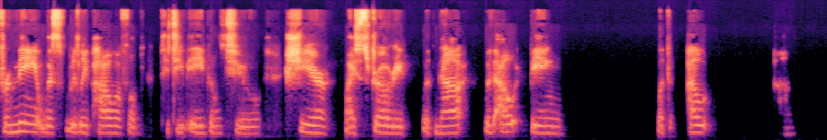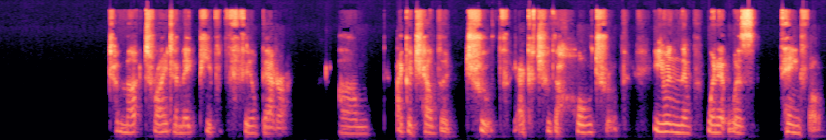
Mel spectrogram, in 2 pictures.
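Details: Adult woman with speech disorders after a stroke, whose communication can sometimes be hard to understand: aphasia with apraxia of speech and dysarthria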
